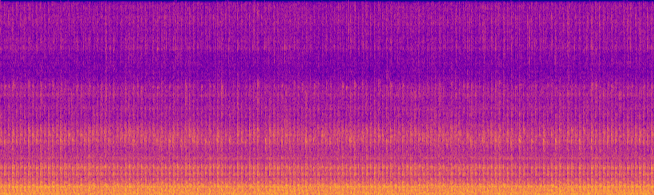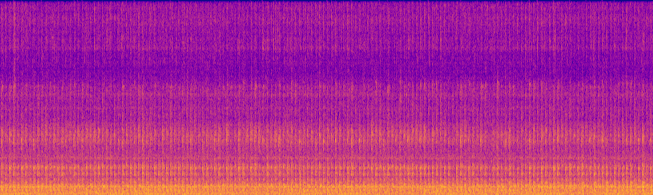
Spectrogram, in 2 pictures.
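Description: A motor drones steadily and loudly close by.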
